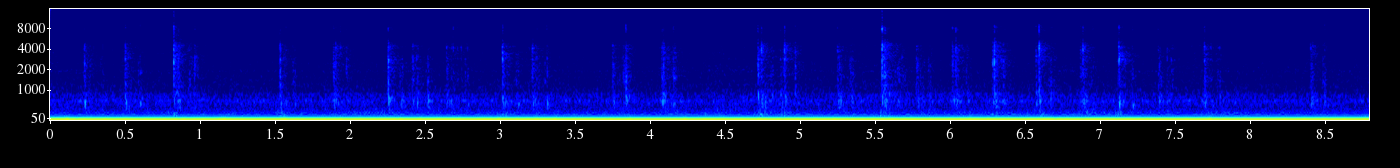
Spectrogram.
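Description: Typing on a computer keyboard: a run of irregular key clicks over a steady low hum.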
